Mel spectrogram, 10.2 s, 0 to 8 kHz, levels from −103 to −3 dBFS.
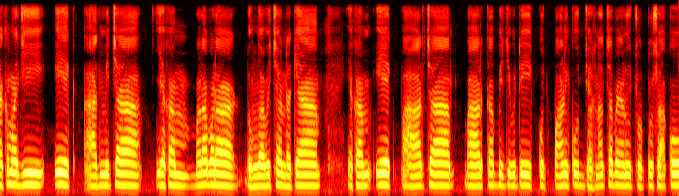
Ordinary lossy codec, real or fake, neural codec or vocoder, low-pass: none; real; none; 7.2 kHz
